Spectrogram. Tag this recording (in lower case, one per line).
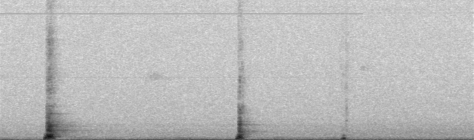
pets
animal
dog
